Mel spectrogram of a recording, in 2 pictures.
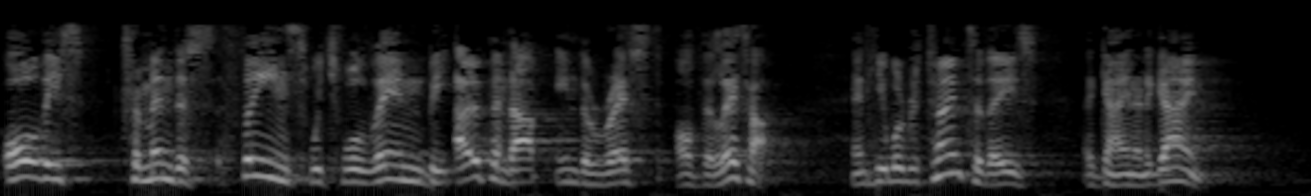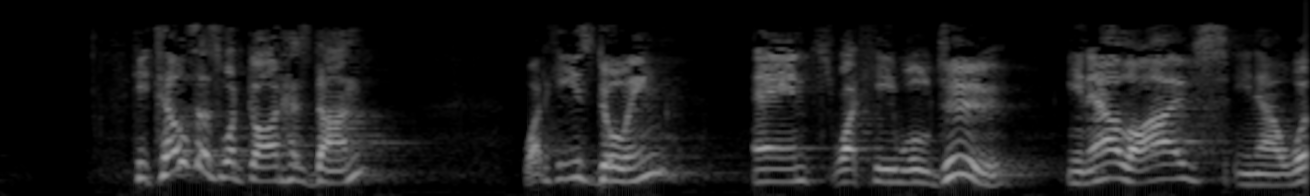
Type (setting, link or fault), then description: setting, large echoing room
